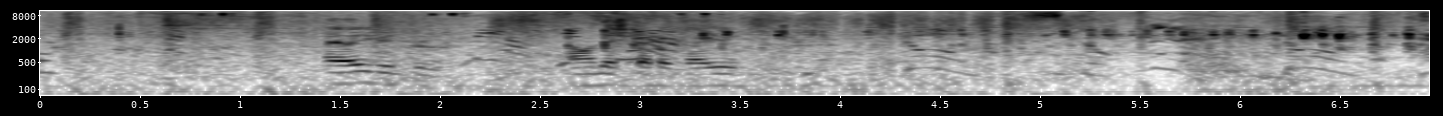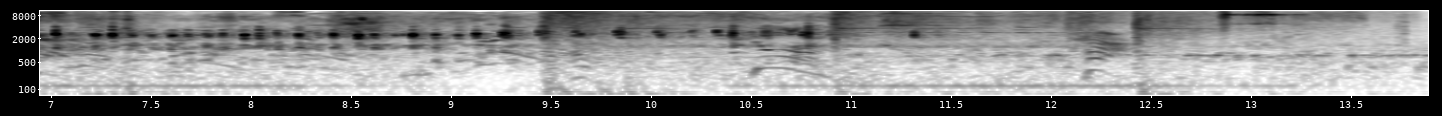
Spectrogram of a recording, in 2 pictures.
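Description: Magic spells crackle and strike during a fight.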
